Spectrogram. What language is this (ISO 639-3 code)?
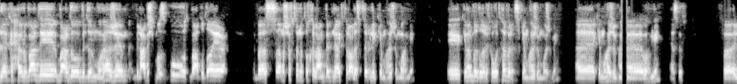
ara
